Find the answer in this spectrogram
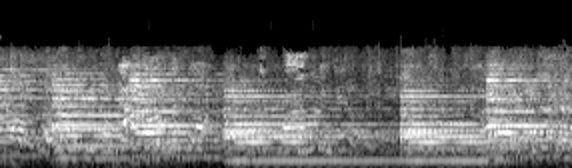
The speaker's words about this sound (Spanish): ¿Qué te parece si hacemos un ensayo para Nochevieja? A ver, ¿quién de los que escucha no se ha liado alguna vez con los cuartos o con las campanadas en general?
